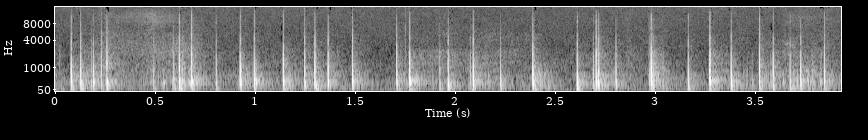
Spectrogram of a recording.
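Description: Fingertips and long nails tap and scratch the surface of a hollow pink faux leather backpack. About 25 quick, dry taps land in an uneven rhythm, each with a soft, muffled mid-low tone and almost no ring. Faint scratchy rustling fills the gaps between the taps.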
